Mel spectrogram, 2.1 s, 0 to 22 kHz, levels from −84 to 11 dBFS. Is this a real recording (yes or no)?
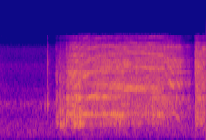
yes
